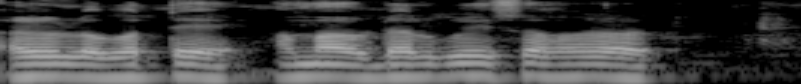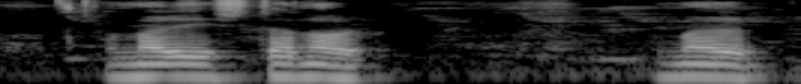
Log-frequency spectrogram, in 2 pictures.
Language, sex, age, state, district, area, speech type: Assamese, male, 30-45, Assam, Udalguri, rural, spontaneous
